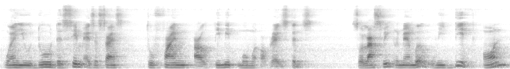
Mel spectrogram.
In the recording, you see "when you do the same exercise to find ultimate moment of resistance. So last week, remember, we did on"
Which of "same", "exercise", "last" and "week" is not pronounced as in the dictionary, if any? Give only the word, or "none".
exercise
